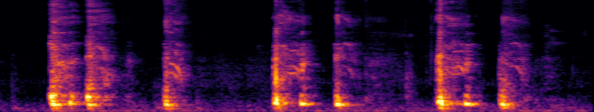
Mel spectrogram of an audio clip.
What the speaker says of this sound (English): sorry guys, I just coughed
